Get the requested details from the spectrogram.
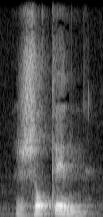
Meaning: a madwoman, a crazy woman
- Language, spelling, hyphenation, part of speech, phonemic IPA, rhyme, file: Dutch, zottin, zot‧tin, noun, /zɔˈtɪn/, -ɪn, Nl-zottin.ogg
